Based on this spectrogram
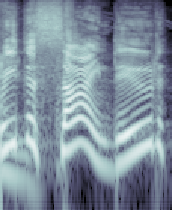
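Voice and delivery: loud, high indignant telling-off; worked-up retold yell; exasperated shout. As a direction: yell it at someone ignoring the rules. Replays telling man off.

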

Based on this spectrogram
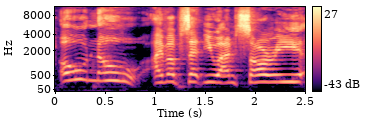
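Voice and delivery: high, alarmed oh no into a hurried sorry; flustered apology. Acted. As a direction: panic that you made him cry. Fascist starts sobbing again.

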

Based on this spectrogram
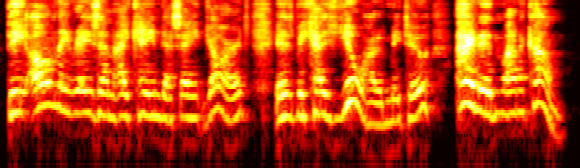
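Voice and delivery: high, loud mock tirade; imagined wife yelling in the stepmother's manner; angry wife. Wife throws the move back at husband, loud high-pitched mock outburst. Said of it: "What if my wife said to me".

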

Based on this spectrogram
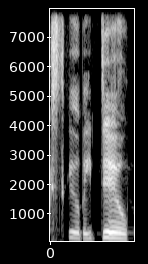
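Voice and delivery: usual speaking voice

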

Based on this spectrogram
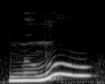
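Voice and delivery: high, drawn-out moo; mooing cow. A narrator's reading. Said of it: "answered the cow".

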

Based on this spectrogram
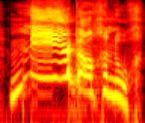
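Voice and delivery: high, slow, crying shriek. Acted. The beaver shrieks at Juniper, high and slow. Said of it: "krijst de bever".

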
